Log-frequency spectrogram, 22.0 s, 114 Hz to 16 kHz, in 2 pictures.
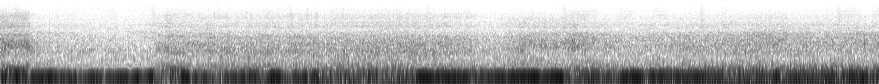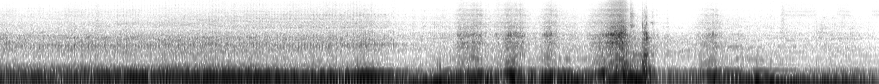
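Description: Ferrari LaFerrari's V12 engine idling steadily, then revved in several quick blips that rise and fall in pitch, settling back to idle near the end.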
